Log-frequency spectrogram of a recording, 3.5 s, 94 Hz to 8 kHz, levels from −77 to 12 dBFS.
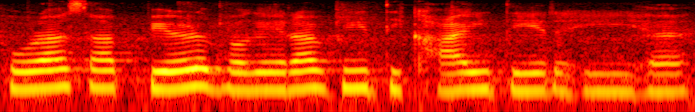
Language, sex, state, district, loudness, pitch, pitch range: Hindi, female, Uttar Pradesh, Lalitpur, -15 LUFS, 235 Hz, 220-245 Hz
